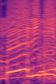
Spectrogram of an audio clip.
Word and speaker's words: मौलवी: उलमा से कहते हैं कि आपसे क्या लेना देना है मौली साहब? मौलवी नहीं कहते, मूली साहब। अजब तो यह है कि प्रोनाउंसिएशन भी गलत है, मौली नहीं है, मौलवी साहब।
